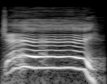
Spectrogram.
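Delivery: high drawn-out yell; retold yell. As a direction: imitate a distressed call across the water. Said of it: "and she yelled".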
